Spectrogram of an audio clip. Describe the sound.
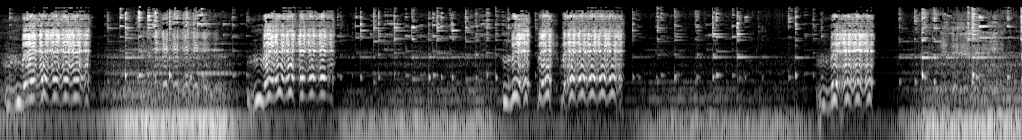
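A person imitates a goat with loud, quavering bleats, repeated four times with pauses between, while a group of goats crossing a road on Kos, a Greek island, bleat back, over a steady low rumble in the background.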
